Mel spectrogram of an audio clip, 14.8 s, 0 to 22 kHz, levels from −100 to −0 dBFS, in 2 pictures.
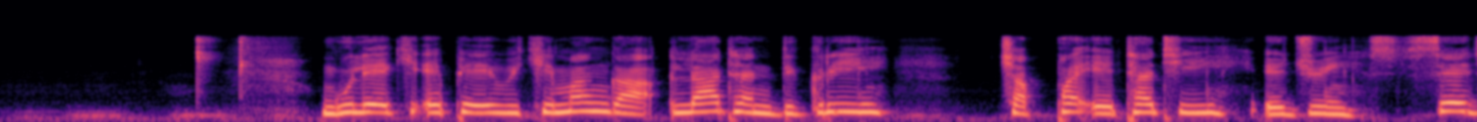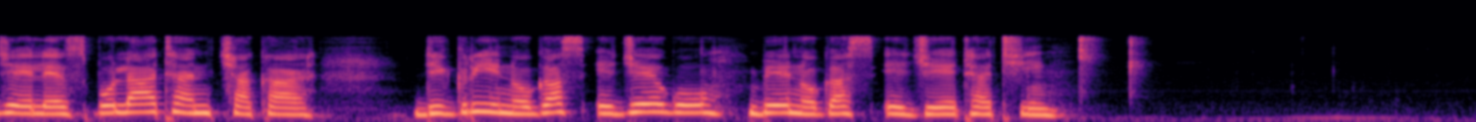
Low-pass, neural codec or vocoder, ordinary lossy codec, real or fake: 7.2 kHz; vocoder, 24 kHz, 100 mel bands, Vocos; none; fake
